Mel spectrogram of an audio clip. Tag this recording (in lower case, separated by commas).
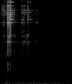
home sounds, keys jangling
